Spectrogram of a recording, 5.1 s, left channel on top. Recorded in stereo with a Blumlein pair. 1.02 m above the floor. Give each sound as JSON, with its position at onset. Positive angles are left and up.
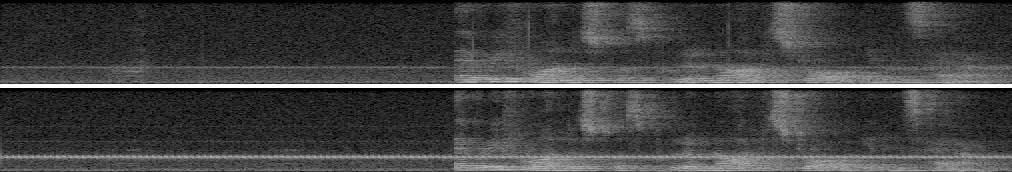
{"t": 2.3, "sound": "a woman speaking", "azimuth_deg": -25, "distance_m": 3.5}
